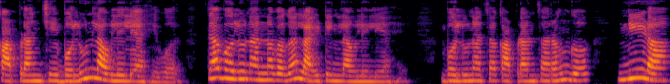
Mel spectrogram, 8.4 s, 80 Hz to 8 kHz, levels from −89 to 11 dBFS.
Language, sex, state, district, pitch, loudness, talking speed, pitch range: Marathi, female, Maharashtra, Solapur, 205 Hz, -19 LUFS, 105 wpm, 195-235 Hz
